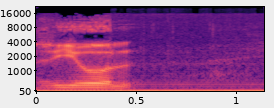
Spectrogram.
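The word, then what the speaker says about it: 리을: প্রথমে বসলে র, মাঝখানে বসলেও র, শুধুমাত্র নিচে গেলে ল, অর্থাৎ রিওল।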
